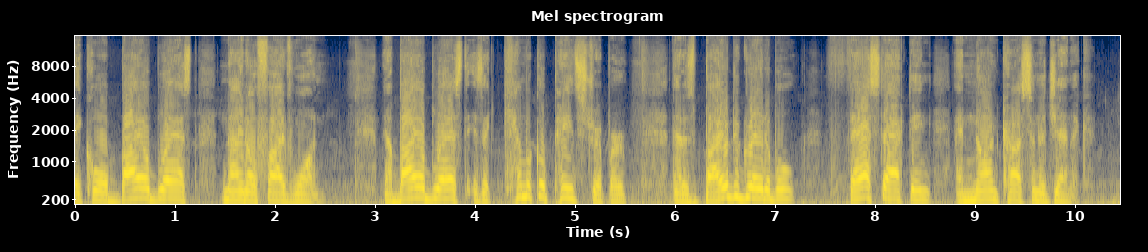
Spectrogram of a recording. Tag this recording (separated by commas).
Speech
